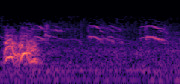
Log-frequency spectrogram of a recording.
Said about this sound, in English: Seems to be more dogs than inhabitants.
